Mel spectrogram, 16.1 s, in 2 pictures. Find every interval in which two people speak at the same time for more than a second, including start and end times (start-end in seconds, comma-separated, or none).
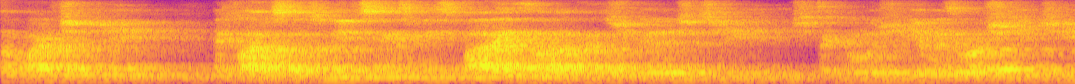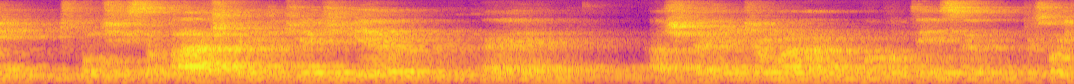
none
